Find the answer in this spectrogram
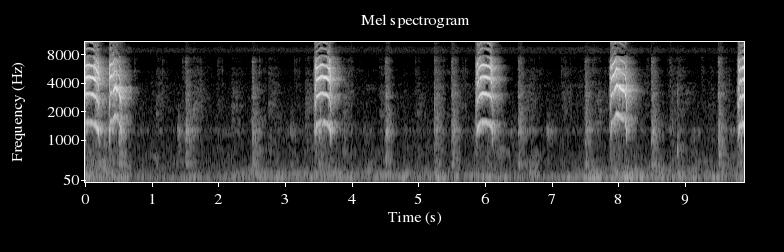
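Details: Brown-throated sunbird, an untrained wild-caught bird, calling as a lure to set silent sunbirds calling: loud, harsh arched notes, single or doubled, repeated every two to three seconds in a quiet room.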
